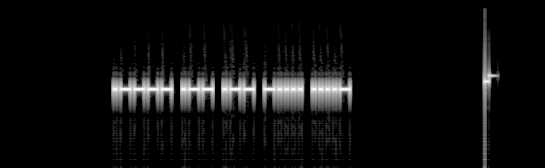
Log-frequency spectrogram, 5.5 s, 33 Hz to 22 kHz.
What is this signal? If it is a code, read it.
Morse code, heard as a keyed tone, about 36 wpm, 700 Hz. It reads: 1WW64
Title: Five Challenging Letter-Number Combinations 35wpm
